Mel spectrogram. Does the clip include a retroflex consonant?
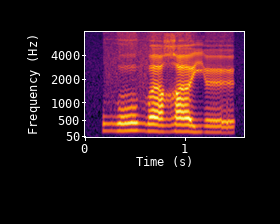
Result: no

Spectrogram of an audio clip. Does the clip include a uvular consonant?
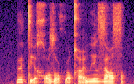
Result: yes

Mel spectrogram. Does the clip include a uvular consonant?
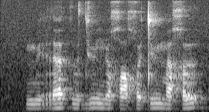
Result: yes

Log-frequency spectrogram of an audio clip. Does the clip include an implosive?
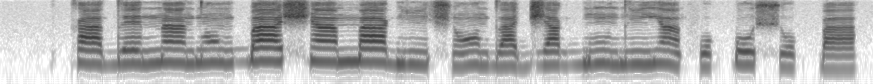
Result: no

